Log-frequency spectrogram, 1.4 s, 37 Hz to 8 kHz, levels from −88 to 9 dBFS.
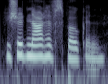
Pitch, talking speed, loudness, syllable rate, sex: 205 Hz, 220 wpm, -16 LUFS, 4.8 syllables/s, female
